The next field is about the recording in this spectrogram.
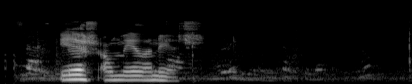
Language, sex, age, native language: Icelandic, male, 10, Icelandic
